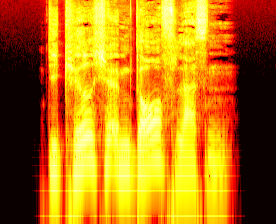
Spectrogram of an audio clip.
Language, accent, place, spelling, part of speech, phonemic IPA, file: German, Germany, Berlin, die Kirche im Dorf lassen, verb, /diː ˌkɪʁçə ɪm ˈdɔʁf ˌlasn̩/, De-die Kirche im Dorf lassen.ogg
- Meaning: to avoid exaggerating; not to get carried away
